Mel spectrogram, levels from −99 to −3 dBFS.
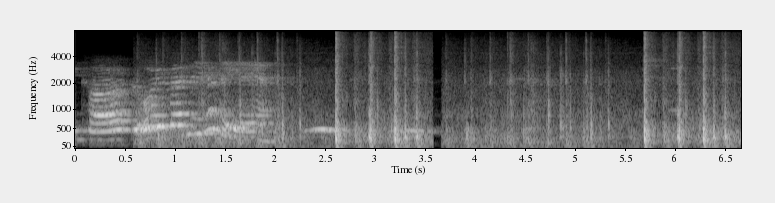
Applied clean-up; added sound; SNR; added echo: none; Fireworks; 3 dB; reverberation time 0.6 s.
